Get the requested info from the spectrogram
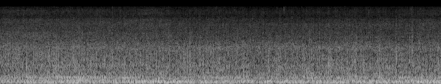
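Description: A large coach's diesel engine idling close by in stopped traffic: a steady low rumble with a constant hiss over it.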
